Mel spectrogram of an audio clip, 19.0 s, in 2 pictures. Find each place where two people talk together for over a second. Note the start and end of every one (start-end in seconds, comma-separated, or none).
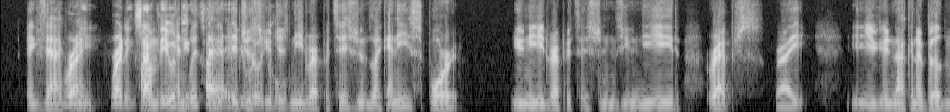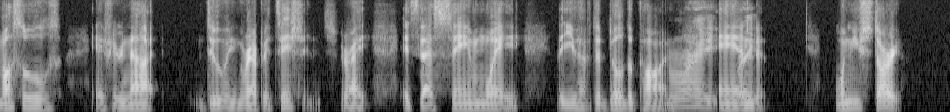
1.4-2.9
